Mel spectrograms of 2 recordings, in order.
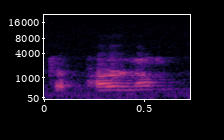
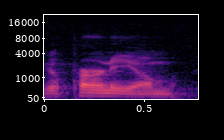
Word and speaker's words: Capernaum: Jacqueline is freaking out because it doesn't match the English language because it's not E-U-M, it's A-U-M. Or I-U-M. Or I-U-M. It's not English, that's why.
